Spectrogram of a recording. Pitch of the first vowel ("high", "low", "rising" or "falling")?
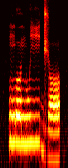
high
